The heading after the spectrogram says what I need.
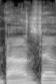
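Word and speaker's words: Bairnsdale: And uh he's got a boat down in Barnesdale. Is that how you say it? Benale Benale.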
